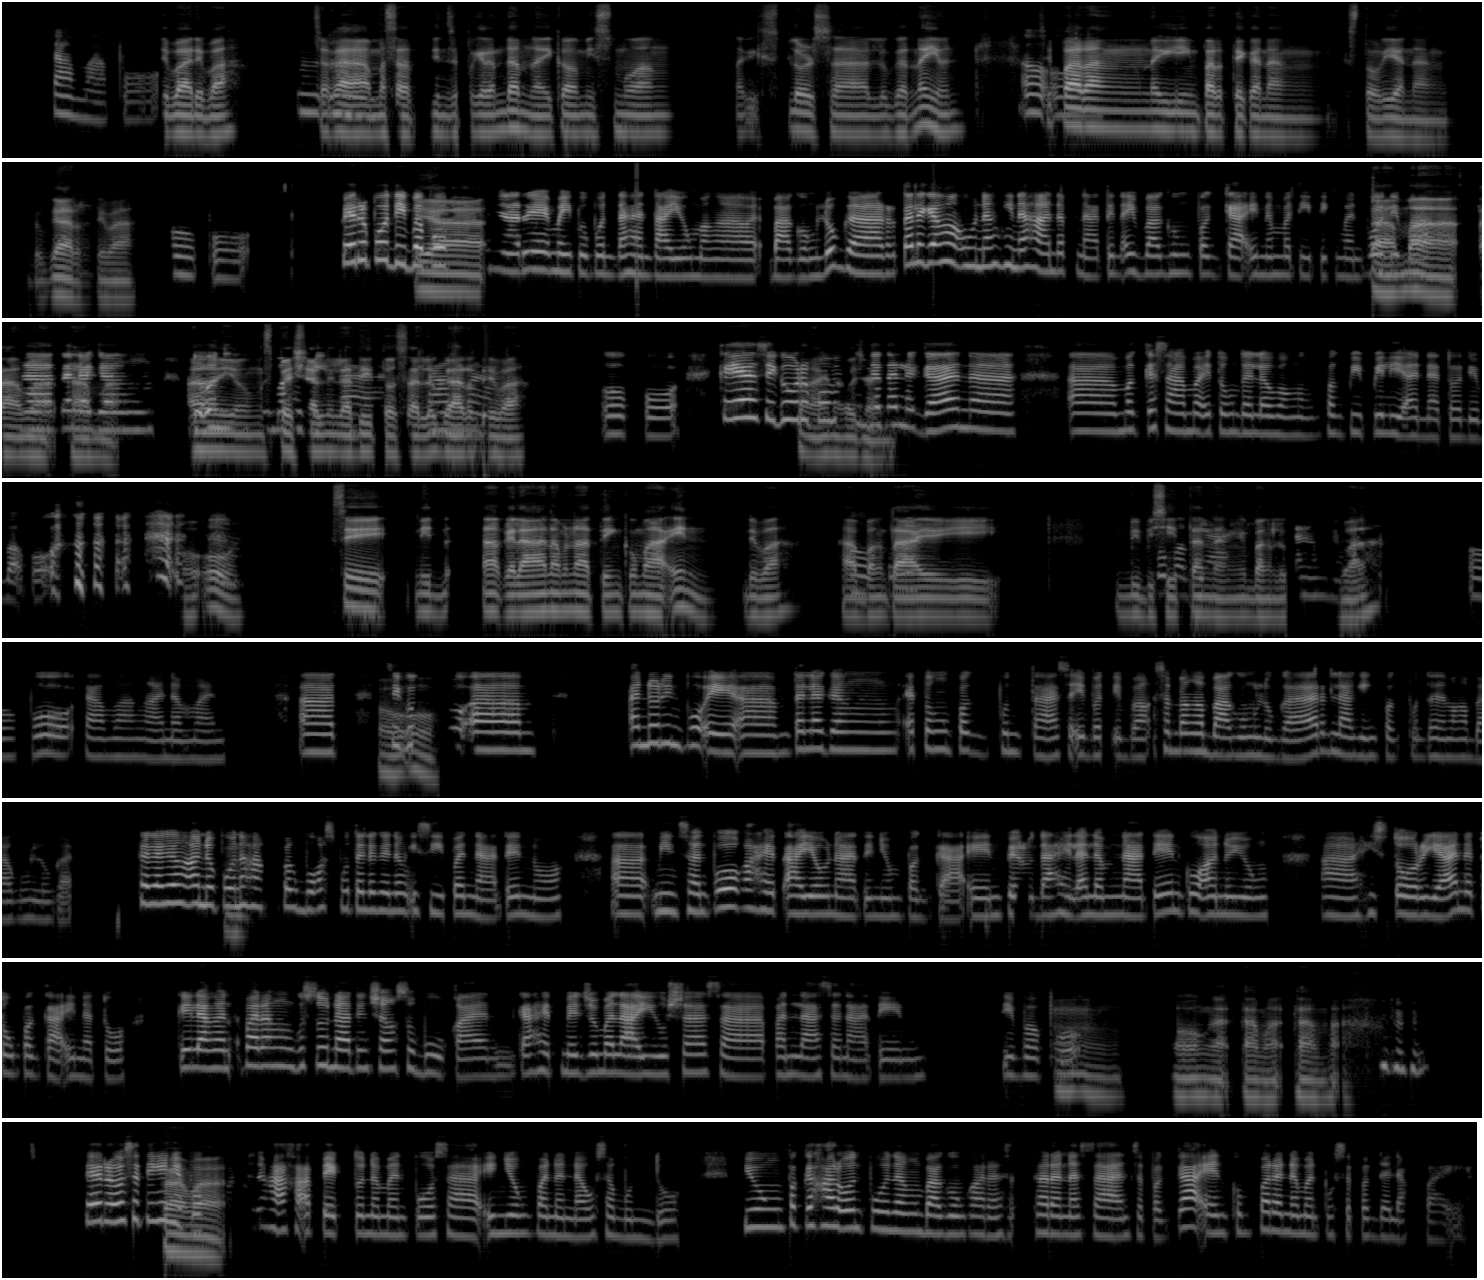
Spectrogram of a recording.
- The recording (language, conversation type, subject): Filipino, unstructured, Mas gusto mo bang laging may bagong pagkaing matitikman o laging may bagong lugar na mapupuntahan?
- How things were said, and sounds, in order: chuckle; tapping; laughing while speaking: "Mhm"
